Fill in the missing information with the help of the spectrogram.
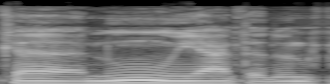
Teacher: कानू दोनों लंबा हो जाएगा अलिफ मद्दा और व मद्दा है · كانوا دونوں لمبا ہو جائے گا. الف مدہ اور واو مدہ ہے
